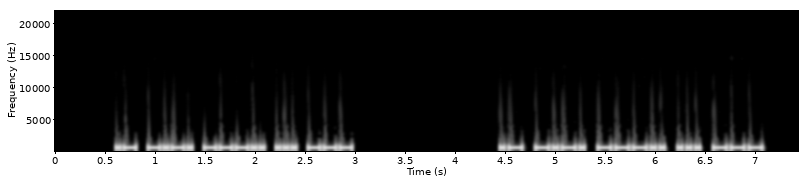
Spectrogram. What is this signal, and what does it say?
Morse code, heard as a keyed tone, about 28 wpm, 700 Hz. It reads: AC8SO AC8SO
